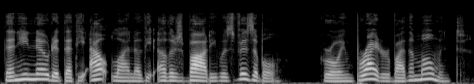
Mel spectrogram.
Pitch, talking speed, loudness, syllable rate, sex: 180 Hz, 215 wpm, -20 LUFS, 6.4 syllables/s, female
